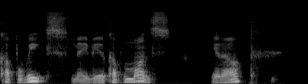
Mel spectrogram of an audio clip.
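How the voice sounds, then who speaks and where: Against a quiet background, a man's dark, mellow voice comes through with a dry, close sound and no echo. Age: 30s. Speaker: trader. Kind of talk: casual chat. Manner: halting.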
